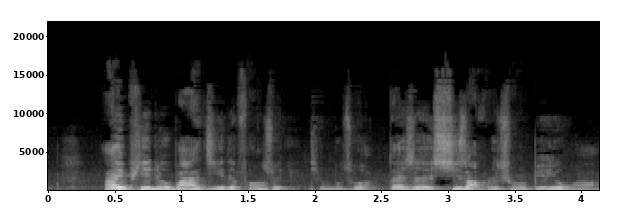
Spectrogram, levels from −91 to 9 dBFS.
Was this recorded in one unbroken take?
yes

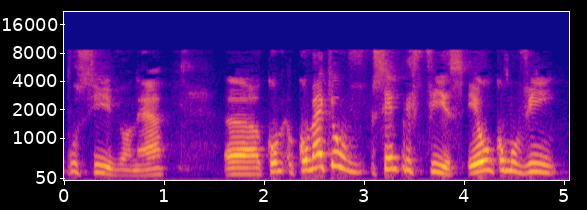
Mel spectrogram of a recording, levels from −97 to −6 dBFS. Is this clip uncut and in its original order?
yes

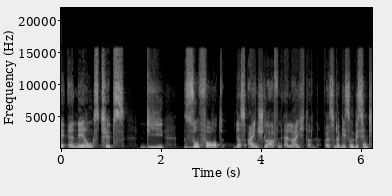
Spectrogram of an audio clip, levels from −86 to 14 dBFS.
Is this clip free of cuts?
no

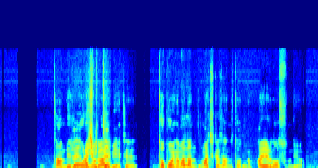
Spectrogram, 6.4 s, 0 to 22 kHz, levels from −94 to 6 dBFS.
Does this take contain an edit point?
no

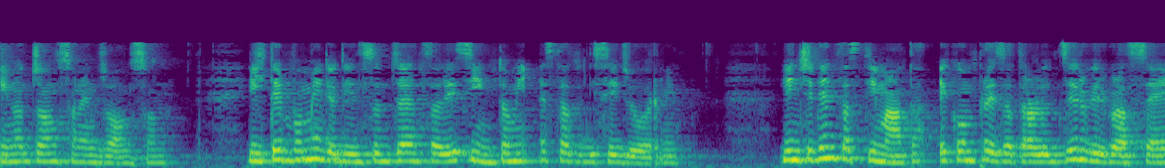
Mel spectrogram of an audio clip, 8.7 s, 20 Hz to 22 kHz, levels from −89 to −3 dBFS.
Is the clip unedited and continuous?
yes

